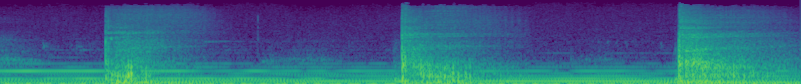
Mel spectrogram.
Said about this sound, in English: Rex presses a button in his hand, and you hear huge footsteps approaching from either side.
